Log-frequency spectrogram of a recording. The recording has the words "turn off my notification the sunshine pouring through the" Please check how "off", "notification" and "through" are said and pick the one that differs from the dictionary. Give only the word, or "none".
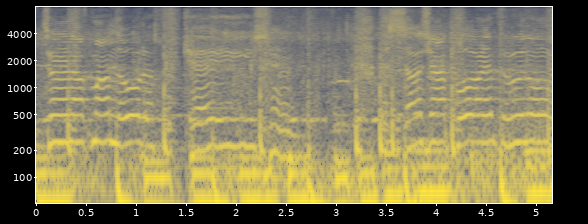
none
